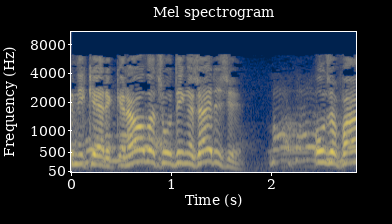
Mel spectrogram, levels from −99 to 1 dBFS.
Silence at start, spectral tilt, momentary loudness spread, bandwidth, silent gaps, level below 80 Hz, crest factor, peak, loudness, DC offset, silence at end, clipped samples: 0 s; -4 dB/octave; 16 LU; 6.6 kHz; none; -72 dBFS; 18 dB; -6 dBFS; -22 LUFS; under 0.1%; 0 s; under 0.1%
